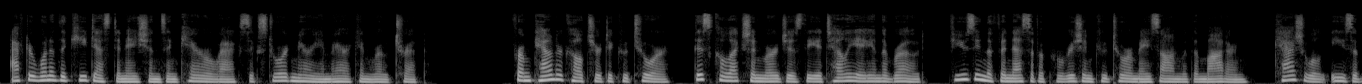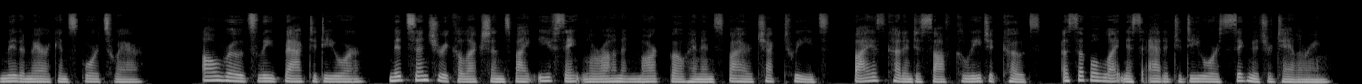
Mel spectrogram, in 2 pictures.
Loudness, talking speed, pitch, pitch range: -28 LUFS, 155 wpm, 135 Hz, 125-150 Hz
